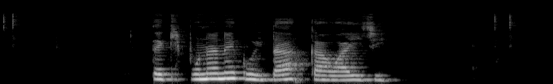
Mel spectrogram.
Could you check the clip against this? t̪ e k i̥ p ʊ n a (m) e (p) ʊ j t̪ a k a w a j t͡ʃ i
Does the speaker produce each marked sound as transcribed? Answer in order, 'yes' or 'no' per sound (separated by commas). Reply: no, no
